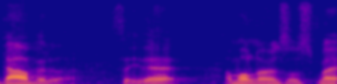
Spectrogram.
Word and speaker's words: Davila: And also, Dovila. How do you say it? Davila.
